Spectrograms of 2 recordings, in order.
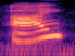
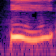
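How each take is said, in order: First: The letter is said with an 'eye' vowel. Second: The letter is said with an 'ee' vowel. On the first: This is the English letter name. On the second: This is the Indonesian letter name.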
